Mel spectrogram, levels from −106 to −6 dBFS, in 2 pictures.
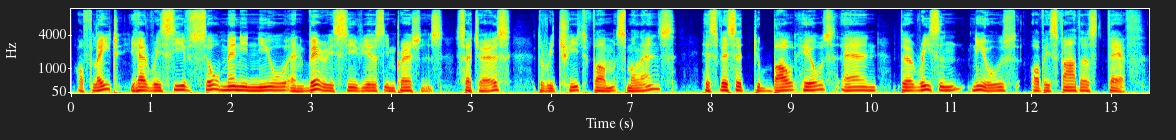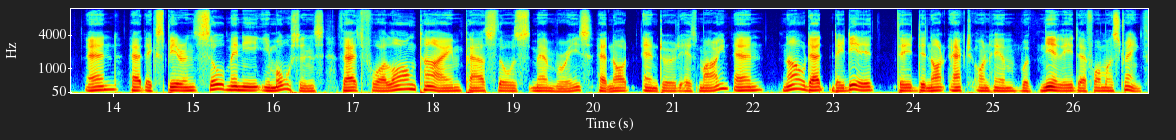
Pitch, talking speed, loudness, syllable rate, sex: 130 Hz, 140 wpm, -18 LUFS, 3.8 syllables/s, male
